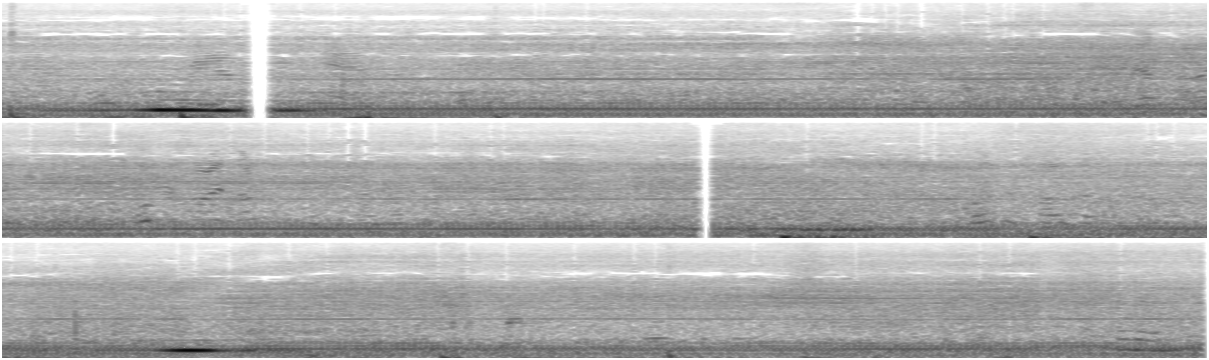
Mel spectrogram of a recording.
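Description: A steady low mechanical hum, like an engine or motor running, with two short, loud low tones, one about a second in and another about thirteen seconds in.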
